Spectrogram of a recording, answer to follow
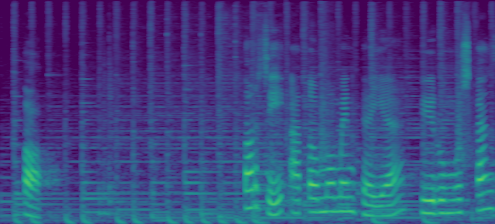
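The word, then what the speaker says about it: τ: Ini bacanya to.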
